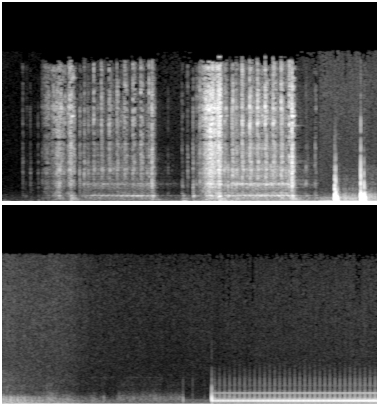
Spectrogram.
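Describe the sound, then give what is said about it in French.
A telephone goes off, starting with buzzy electronic bursts and two sharp clicks, then settling into a steady harmonic ringing tone that holds, moderately loud, until the end. “Allô, c'est toi, Paul? Oui, qui est à l'appareil?”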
